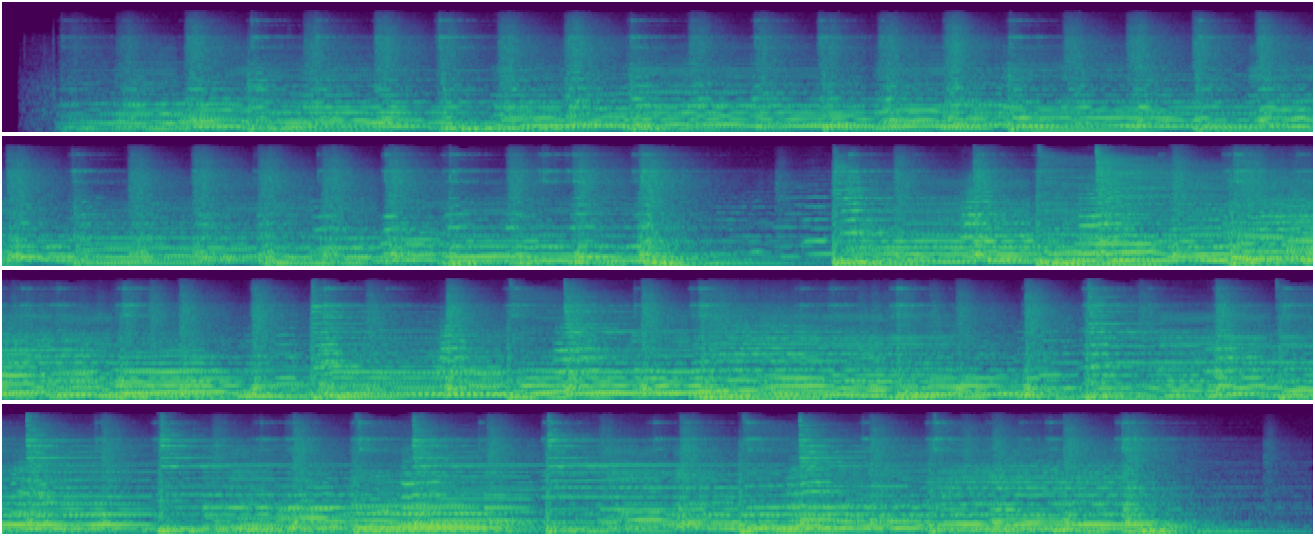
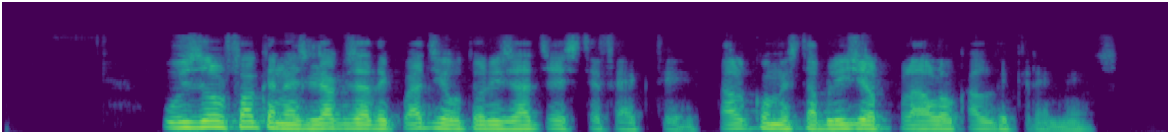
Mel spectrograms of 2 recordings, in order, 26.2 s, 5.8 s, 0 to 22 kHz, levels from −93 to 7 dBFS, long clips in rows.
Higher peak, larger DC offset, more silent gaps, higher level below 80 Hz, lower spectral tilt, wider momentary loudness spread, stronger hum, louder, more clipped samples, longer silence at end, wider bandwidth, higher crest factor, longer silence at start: about the same, 0 dBFS vs -2 dBFS; neither; neither; first, -34 dBFS vs -54 dBFS; second, -5.5 dB/octave vs -8 dB/octave; second, 7 LU vs 17 LU; neither; about the same, -18 LUFS vs -18 LUFS; neither; second, 0.1 s vs 0.35 s; first, 16 kHz vs 7.6 kHz; about the same, 16 dB vs 16 dB; second, 0.3 s vs 0.8 s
